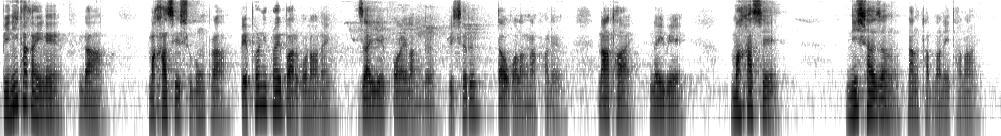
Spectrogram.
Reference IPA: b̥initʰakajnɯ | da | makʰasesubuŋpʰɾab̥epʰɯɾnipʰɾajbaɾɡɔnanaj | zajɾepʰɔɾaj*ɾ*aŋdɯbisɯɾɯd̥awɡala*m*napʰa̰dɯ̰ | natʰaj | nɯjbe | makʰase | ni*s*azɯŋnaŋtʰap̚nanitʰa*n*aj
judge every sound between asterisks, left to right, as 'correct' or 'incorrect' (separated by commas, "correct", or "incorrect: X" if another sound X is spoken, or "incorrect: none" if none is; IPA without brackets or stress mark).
incorrect: l, incorrect: ŋ, correct, correct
